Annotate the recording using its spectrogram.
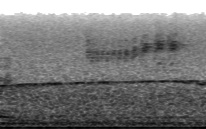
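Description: A siren's wail: one high tone slowly rising and then beginning to fall, over a steady low rumble.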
